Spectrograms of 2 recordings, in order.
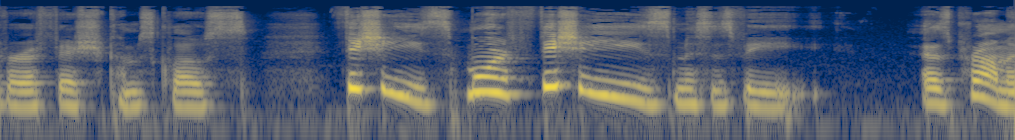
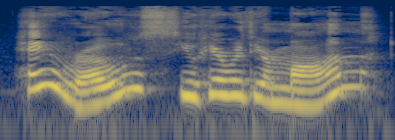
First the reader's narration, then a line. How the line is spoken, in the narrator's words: Claire asks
